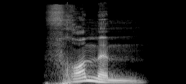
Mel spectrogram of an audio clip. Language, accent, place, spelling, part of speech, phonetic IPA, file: German, Germany, Berlin, frommem, adjective, [ˈfʁɔməm], De-frommem.ogg
- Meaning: strong dative masculine/neuter singular of fromm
